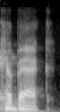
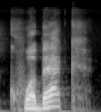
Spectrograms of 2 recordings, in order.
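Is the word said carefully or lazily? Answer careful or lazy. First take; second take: lazy; careful. First: The word is said in a lazy, clipped way. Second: The word is said carefully and fully. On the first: "you get lazy and whatever, and we just say" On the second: "the correct pronunciation is Quebec"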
